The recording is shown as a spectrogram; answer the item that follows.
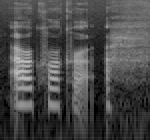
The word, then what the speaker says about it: Aarakocra: Aarakocra.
